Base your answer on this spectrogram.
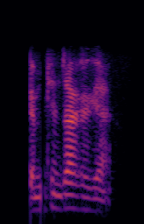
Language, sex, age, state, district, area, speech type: Manipuri, male, 18-30, Manipur, Chandel, rural, conversation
